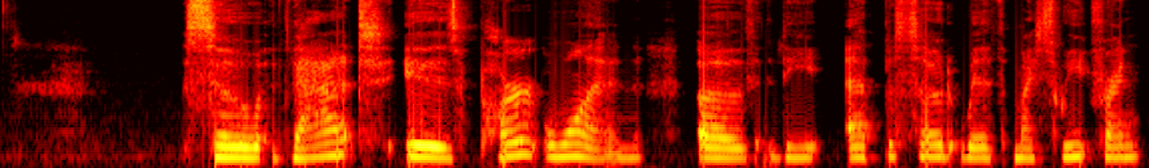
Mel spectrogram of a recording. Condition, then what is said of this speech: Stuttering. And it's just been such joy that I order food in the drive through and I stutter and I'm not crying <laughs> afterwards.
